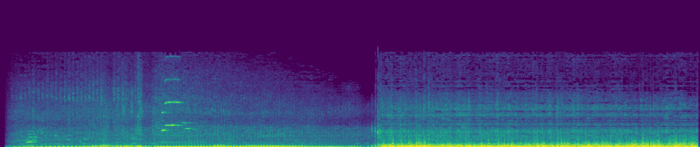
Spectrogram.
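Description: A motorcycle engine rumbles up close, growing louder partway through.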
